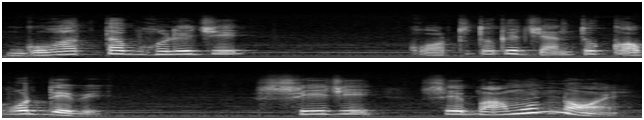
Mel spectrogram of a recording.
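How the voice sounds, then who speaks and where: A man voicing an angry, scornful village Brahmin who hectors a poor man loudly in an audio story. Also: high-pitched, sing-song, a little slow, vocal fry, breathy edge, highs cut off, faint music behind, pitched above the performer's own voice, full character voice. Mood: scolding. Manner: loud, scolding, hectoring.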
